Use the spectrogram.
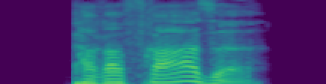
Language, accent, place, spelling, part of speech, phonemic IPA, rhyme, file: German, Germany, Berlin, Paraphrase, noun, /paʁaˈfʁaːzə/, -aːzə, De-Paraphrase.ogg
- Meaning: 1. paraphrase (restatement of a text in different words) 2. artistic variation of a melody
